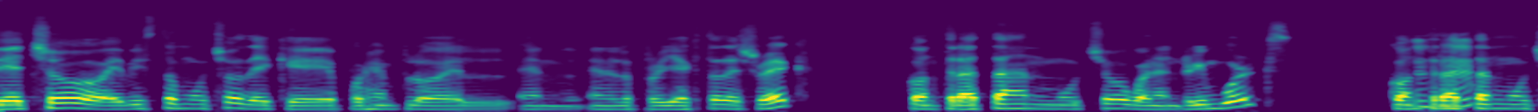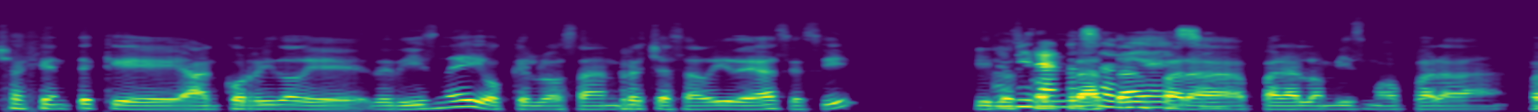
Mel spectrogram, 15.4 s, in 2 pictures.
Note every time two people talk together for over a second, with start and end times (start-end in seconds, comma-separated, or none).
12.6-13.9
